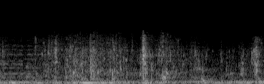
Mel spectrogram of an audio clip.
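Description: A lifeboat carrying the crew of a merchant ship torpedoed off the east coast rides on the water, with steady sloshing and splashing over a low, rumbling wash and a few soft knocks. No one speaks.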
